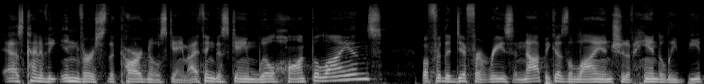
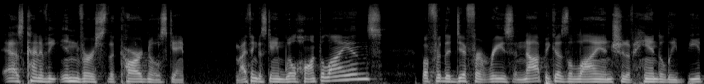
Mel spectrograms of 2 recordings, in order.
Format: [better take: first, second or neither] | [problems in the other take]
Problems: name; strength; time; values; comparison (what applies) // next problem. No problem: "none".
first | audio freezing; at 2 s for 0.5 s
